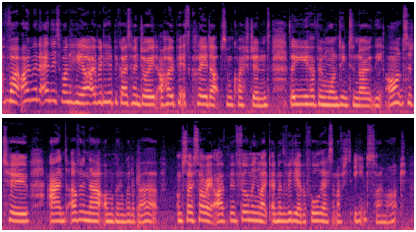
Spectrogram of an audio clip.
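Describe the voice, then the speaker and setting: A woman's voice: mid-range voice, far from the mic. An eighteen-year-old woman chatting casually to camera as a vlogger, with lots of "like". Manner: chatty, filler-heavy, lots of "like". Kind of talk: casual mukbang chat to camera.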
